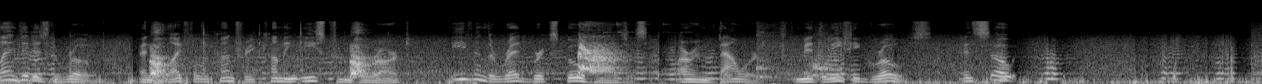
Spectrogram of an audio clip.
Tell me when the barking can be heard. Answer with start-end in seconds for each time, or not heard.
1.4-4.8, 5.8-8.5.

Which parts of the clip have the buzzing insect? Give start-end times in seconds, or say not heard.
0.0-12.5.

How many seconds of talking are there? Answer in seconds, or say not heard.
10 s.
